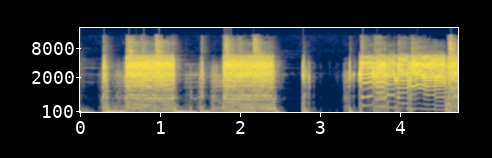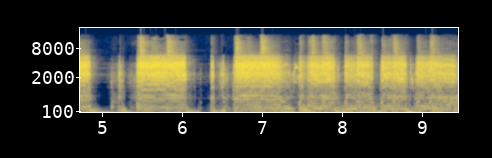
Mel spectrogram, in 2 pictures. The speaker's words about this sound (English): Here's my crunchy sound. And the effect you're hearing now is called distortion. This is a, you know, the meat and potatoes rock and roll sort of, you know.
